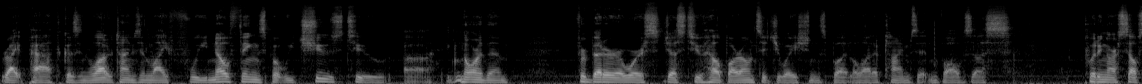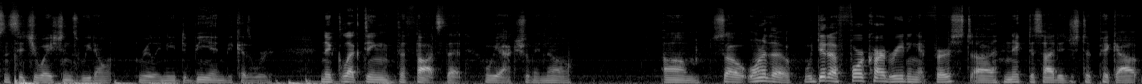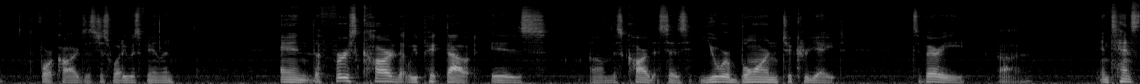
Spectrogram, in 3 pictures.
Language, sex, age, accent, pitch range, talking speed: English, male, 20-39, American, 95-120 Hz, 195 wpm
